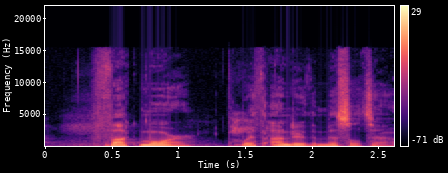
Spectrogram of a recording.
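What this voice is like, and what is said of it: Put-on sexy voice. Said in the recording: “sexy voice, please. ... Try again.”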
